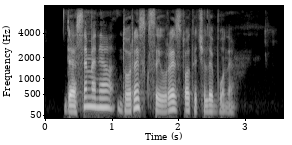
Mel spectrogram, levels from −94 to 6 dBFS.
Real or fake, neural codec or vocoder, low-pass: real; none; 7.2 kHz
